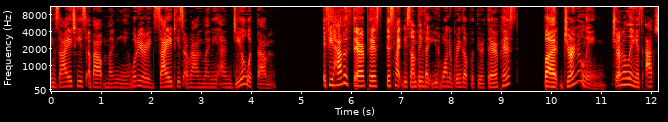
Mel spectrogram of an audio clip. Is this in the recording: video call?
no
